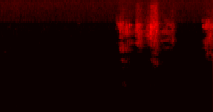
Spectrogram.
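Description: Faint rustle of a folded sheet of gold-foil paper being handled and turned by hand, a short crinkle lasting about half a second a little past a second in; otherwise near silence.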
